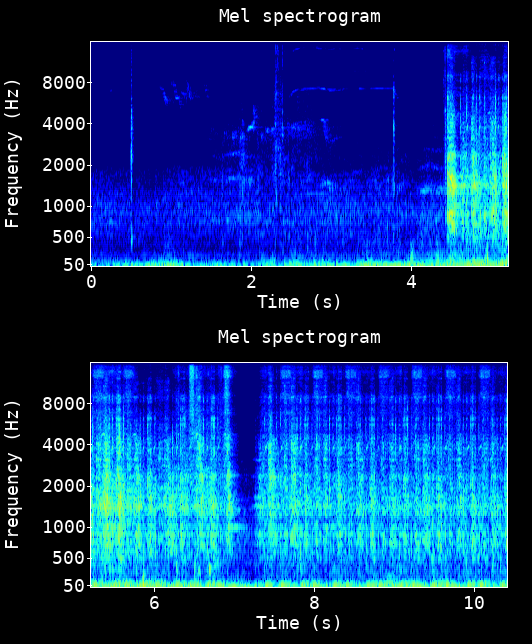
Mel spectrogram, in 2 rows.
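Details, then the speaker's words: Ducati 916 Biposto, 13,800 km, laid up 15 years; try on a recharged jump pack, fuel pump sounding primed, spark confirmed. The starter churns at about four beats a second, pauses, cranks again, never catches: cranking, no start. "Uh not really what I anticipated or hope for, but can't say I didn't expect it a little bit to not quite work out or go to plan."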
